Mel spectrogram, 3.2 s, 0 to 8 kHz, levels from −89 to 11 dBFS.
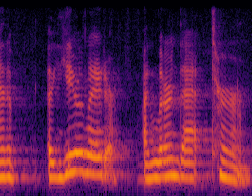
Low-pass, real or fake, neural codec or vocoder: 7.2 kHz; real; none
